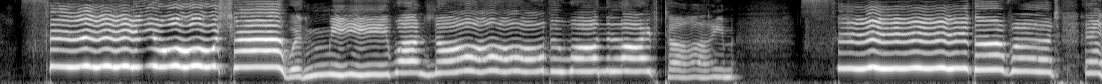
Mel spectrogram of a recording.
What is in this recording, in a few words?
MXL R144 female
